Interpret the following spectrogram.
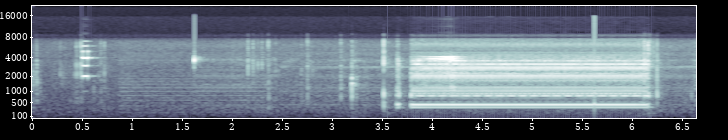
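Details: General Electric 27909 cordless 6.0 telephone after repair, line out via switch box bypassing the analyzer: a few short keypad beeps, then a clean steady dial tone; line works normally.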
